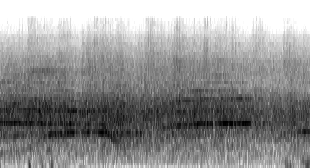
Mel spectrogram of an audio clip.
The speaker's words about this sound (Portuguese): Ah, meu irmão, aplauda isso, bata palma, dê um grito de vitória.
